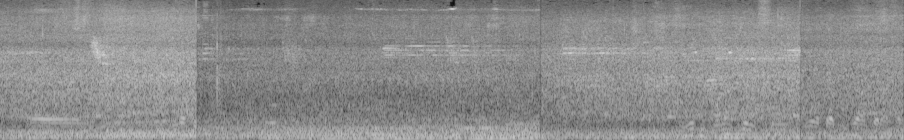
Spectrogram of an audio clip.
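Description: A man speaks firmly to a group outdoors.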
